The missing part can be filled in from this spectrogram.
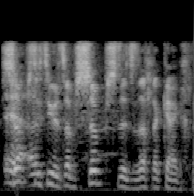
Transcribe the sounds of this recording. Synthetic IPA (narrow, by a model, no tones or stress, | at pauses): səb̥stɪtʰjutɔvsəbstɨtðaɬakʰɛɡχ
